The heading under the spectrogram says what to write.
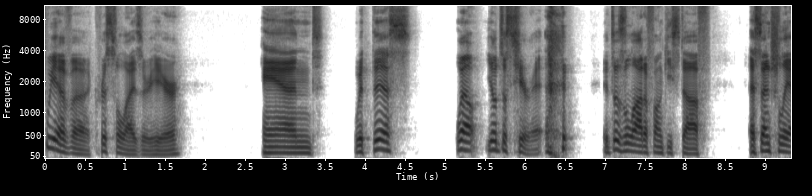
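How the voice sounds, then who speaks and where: A man's voice: on the low side, dry recording, clean studio sound. A man presenting his sound design work in a casual, explanatory tutorial style.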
